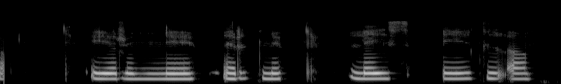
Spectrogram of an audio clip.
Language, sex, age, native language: Icelandic, female, 9, Icelandic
